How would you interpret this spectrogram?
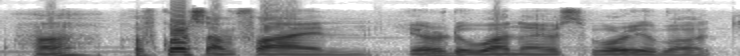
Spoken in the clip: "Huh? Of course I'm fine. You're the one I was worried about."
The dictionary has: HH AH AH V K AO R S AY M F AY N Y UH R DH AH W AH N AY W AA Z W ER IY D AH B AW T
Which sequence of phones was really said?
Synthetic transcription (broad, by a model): HH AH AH F K AO R S AY M F AY N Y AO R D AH W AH N AY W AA S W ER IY AH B AW T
